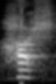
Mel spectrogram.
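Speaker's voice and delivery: showing the sh in hush. Shown as a demonstration. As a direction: hush ending in a long hushed sh. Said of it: "Do you hear the S H sound here".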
